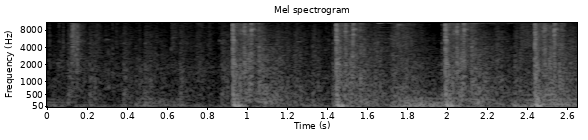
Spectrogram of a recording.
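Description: Gunfire in Fallout 4, with four heavy broadband shots spaced roughly half a second apart over a steady bed of game background noise, loud and close with no talk.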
